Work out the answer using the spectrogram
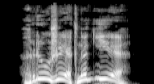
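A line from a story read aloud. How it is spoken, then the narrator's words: Sudden exclamation in German. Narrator (Russian): неожиданно воскликнул он по-немецки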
